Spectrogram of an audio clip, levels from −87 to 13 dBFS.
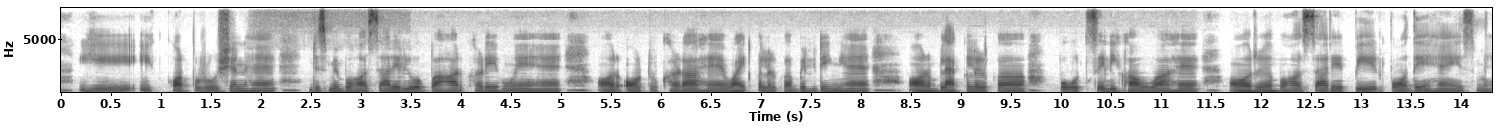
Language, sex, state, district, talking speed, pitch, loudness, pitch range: Hindi, female, Bihar, Kishanganj, 155 wpm, 180 Hz, -20 LUFS, 165-180 Hz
